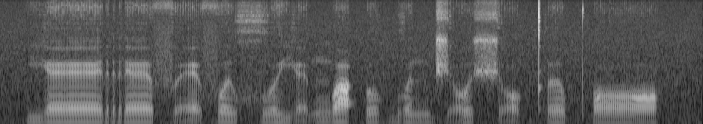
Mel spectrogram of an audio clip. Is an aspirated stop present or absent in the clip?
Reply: absent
